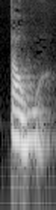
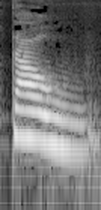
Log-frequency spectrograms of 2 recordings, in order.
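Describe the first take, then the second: First: The vowel sound is short and clipped. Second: The vowel sound is slightly lengthened. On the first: The speaker calls it wrong. "on va pas dire Tau" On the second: The speaker calls it right. "On va dire Tau. Donc on a l'impression que en fait on prolonge quand même un peu le son"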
